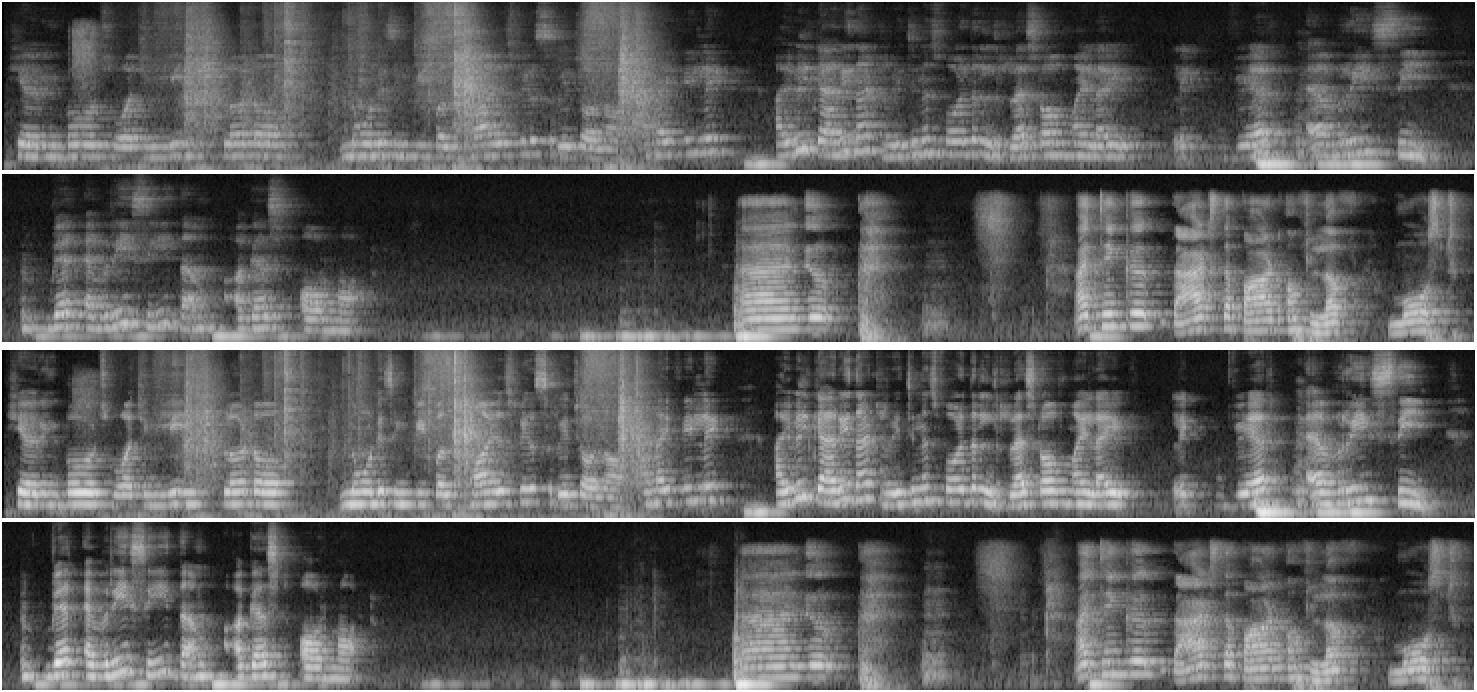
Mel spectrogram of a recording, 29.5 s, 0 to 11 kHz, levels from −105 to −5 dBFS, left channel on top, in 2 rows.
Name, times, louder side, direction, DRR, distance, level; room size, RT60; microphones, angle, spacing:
voice 1, 0.1-2.9 3.4-11.4 11.7-14.3 14.9-18.3 20.9-21.2 22.0-22.2 23.9-24.2 25.1-25.3, right 8 dB, 75° right, 0.3 m, -31 dB
sound 1, 1.0-6.6, right 3 dB, 30° right, 0.6 m, -39 dB
voice 2, 22.1-23.0 23.3-23.6 24.5-24.8 25.2-28.1 28.6-29.3, left 3 dB, 25° left, 0.4 m, -31 dB
5.4 x 2.3 x 4.0 m
head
